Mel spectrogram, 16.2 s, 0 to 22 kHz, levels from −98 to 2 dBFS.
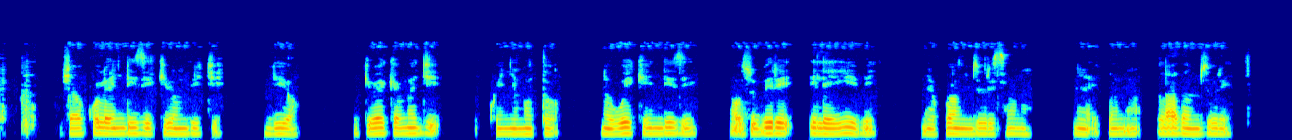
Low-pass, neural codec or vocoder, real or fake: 7.2 kHz; none; real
